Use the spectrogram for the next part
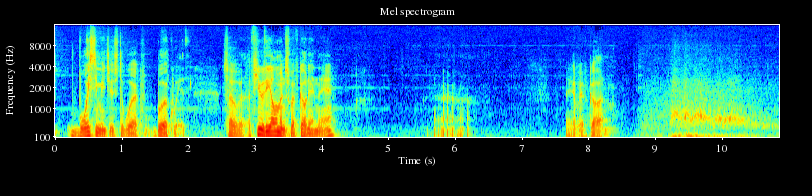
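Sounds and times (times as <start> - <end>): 
speech: 0.2 - 4.3, 7.7 - 8.4
low gusty rumble: 8.8 - 10.8
wind whistling through wires: 8.8 - 10.8.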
